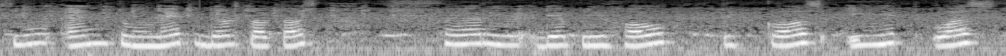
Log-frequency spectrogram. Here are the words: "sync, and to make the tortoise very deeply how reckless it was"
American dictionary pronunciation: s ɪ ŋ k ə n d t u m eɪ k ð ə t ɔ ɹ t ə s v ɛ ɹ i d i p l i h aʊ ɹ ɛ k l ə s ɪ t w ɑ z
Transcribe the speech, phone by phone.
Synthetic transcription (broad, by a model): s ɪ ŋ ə n t u m eɪ k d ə t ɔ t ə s f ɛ ɹ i d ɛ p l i h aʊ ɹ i k ə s ɪ t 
